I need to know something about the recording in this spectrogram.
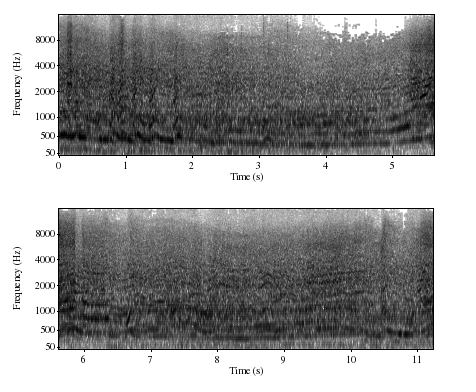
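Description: A racing car engine screams loudly, rising and falling in pitch as the car shifts gears and brakes.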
